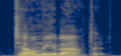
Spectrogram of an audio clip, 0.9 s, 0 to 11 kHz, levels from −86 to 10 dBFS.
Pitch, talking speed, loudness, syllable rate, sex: 140 Hz, 265 wpm, -17 LUFS, 7.7 syllables/s, male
